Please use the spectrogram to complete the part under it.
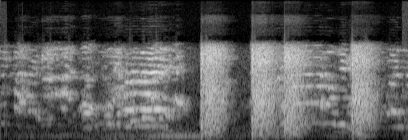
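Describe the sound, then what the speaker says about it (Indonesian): A voice talks at first, then several sharp, loud gunshots ring out in quick succession on a CCTV recording in Makassar, each one a sudden crack that cuts through the surroundings. "Dari rekaman CCTV milik warga terdengar beberapa kali suara tembakan"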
